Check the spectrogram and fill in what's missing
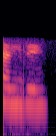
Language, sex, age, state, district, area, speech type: Punjabi, female, 18-30, Punjab, Kapurthala, urban, conversation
